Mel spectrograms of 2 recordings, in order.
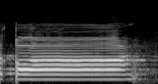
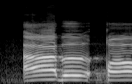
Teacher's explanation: قاف کے اوپر کھڑا زبر ہے، ایک الف کی لمٹ میں ہم نے اوپر کی طرف کھینچنا ہے اور اس یا کو نہیں پڑھنا، قاف کھڑا زبر قا، اب قا، اب، اب قا، وقفاً اب، اب قا، اب قا۔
